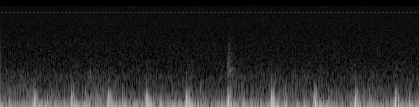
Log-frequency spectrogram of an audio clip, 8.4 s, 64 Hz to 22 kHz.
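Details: Normal heart sounds recorded with a DIY electronic stethoscope, software computing beats per minute: steady, regular low heart thumps at about 75 beats a minute, an ordinary heartbeat.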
